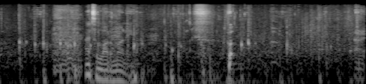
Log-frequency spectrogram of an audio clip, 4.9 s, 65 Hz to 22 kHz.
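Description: Horse hooves clip-clop in Red Dead Redemption 2 amid a brief whinny and game clatter, moderately loud, while a player talks over the scene.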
